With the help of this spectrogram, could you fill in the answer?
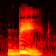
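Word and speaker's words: vi: So wine is B. – B. – Yeah. – As in like a B sound. – Like a B, yeah, literally just like a B sound. It's spelled V-I, but, you know, as we've said before, the V's are pronounced like B's, so you just say B.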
